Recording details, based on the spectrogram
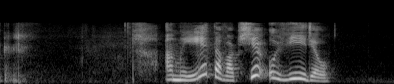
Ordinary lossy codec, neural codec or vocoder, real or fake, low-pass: MP3, 48 kbps; codec, 16 kHz, 2 kbps, X-Codec, WavLM features, trained on Multilingual LibriSpeech; fake; 7.2 kHz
